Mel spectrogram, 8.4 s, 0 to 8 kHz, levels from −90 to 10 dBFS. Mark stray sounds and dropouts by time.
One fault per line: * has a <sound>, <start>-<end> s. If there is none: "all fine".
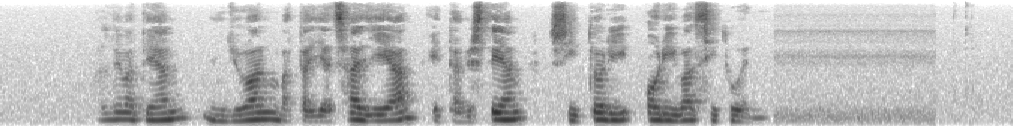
all fine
